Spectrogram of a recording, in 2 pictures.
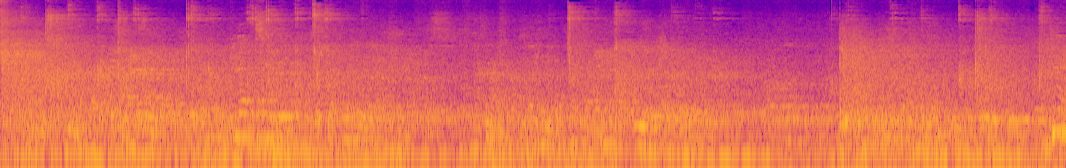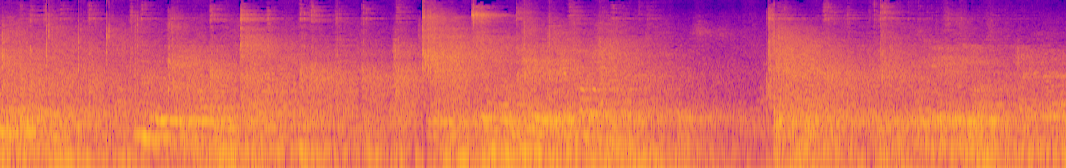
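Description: Men talk nearby in an echoing hall.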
